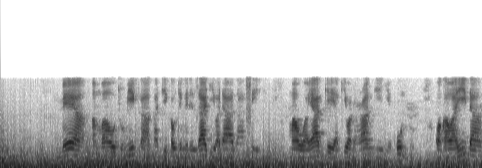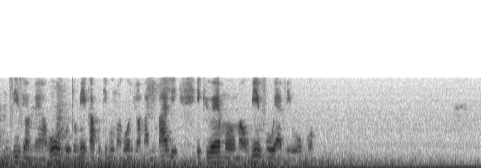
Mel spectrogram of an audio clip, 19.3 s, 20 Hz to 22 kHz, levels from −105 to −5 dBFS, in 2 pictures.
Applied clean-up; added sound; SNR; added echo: none; Thunder; -4 dB; none.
